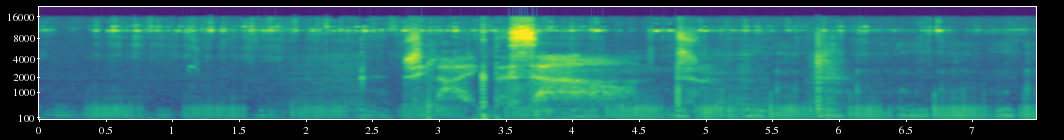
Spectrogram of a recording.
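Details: Small domestic cat purring indoors during a calm relaxation session, a low pulsing rumble running under soft whispered speech and some rustling.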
